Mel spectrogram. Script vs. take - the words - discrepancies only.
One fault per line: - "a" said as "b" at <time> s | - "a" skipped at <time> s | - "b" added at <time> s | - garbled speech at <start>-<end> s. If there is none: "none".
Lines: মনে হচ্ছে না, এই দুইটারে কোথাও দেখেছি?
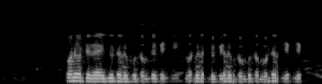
- garbled speech at 1.8-3.0 s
